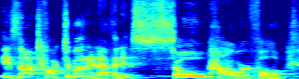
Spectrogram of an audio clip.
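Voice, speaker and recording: Audible room echo and clear background noise accompany a woman's speech. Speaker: Instagram marketing business founder. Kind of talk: casual interview. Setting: live stream. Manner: fast.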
